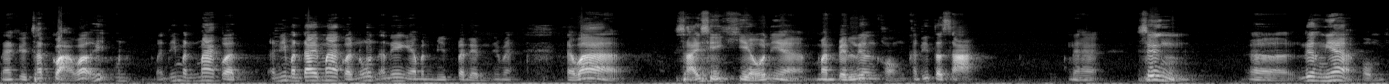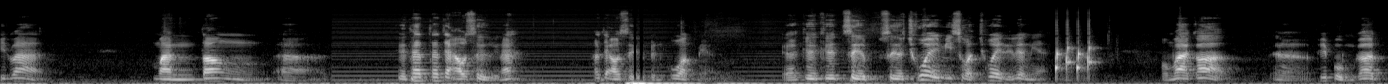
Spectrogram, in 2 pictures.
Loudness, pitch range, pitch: -19 LUFS, 100-170 Hz, 120 Hz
